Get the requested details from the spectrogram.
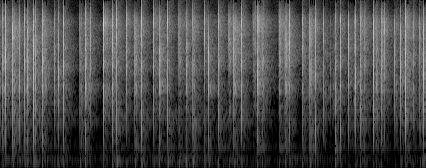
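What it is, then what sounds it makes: Plastic shampoo bottle tapped with fingernails. Long acrylic nails tap and scratch the body and flip cap of a hollow, medium-size, teal translucent plastic L'Oreal shampoo bottle held in the hands. A quick, uneven run of dry, bright clicks and short scratchy strokes comes through, each dying almost instantly. The sound is thin and high with no low end.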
